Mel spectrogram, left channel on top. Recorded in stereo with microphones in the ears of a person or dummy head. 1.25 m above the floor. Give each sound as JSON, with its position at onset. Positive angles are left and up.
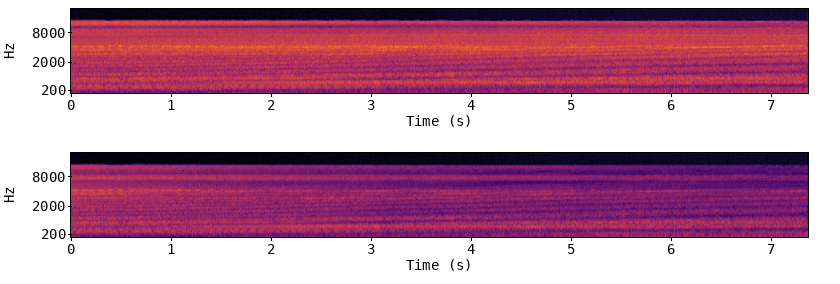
{"t": 0.0, "sound": "a drone", "side_deg": 10}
